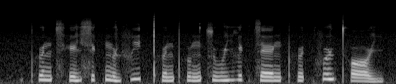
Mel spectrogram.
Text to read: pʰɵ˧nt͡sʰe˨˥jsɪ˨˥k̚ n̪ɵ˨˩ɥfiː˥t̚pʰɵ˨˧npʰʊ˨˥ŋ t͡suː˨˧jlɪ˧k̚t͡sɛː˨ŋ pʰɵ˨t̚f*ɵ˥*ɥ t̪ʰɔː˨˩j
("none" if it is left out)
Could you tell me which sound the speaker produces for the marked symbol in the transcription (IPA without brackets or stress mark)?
ɵ˥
